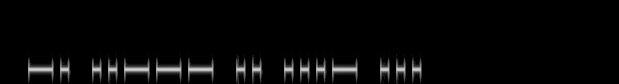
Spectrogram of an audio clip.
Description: Morse code, heard as a keyed tone, about 15 wpm, 700 Hz. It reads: N2IVS
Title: USA Call Signs - 5 Characters - Repeated 2x - 15wpm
